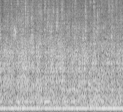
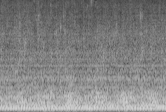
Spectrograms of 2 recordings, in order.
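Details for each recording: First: Whirlpool direct-drive washer whose water remains after the roughly two-minute neutral drain: a steady low pump hum under heavy gushing, splashing and churning as the drain backs up and spurts from the blocked hose end, an abnormally strong stream. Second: Whirlpool direct-drive washer with the drain hose pointing toward the back: an even, steady rush of water with a faint low pump hum underneath. A little sound remains, but this is a normal drain.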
